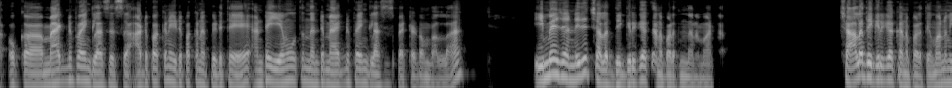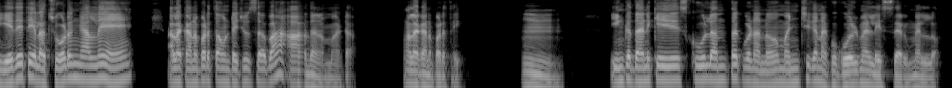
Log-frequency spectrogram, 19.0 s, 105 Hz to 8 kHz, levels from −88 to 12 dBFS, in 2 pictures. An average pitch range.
No: wide, 6.1 semitones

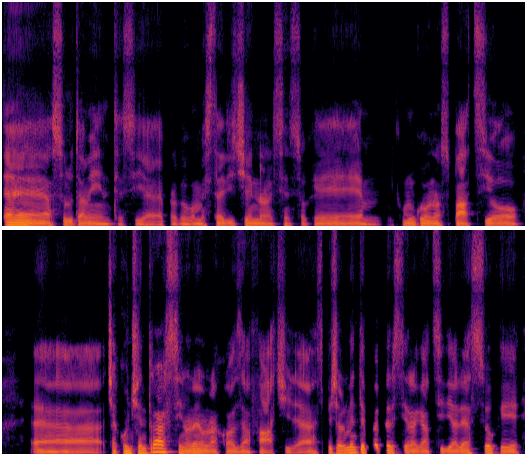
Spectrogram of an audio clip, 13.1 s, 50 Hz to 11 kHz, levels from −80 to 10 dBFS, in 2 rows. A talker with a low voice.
Yes: very low, 95 Hz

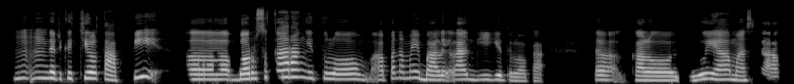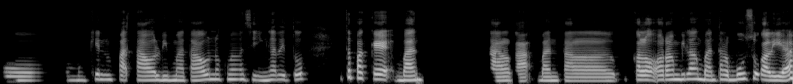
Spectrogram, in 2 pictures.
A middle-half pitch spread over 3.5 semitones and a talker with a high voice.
Yes: average, 4.3 semitones; high, 215 Hz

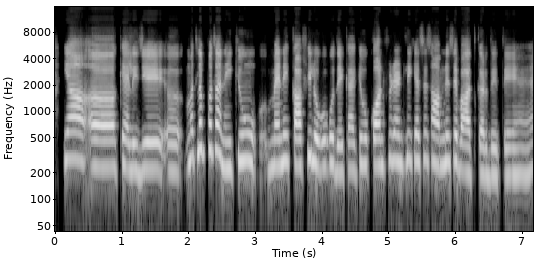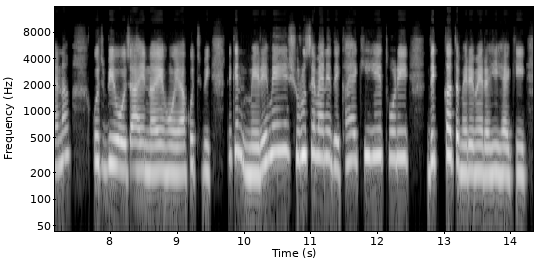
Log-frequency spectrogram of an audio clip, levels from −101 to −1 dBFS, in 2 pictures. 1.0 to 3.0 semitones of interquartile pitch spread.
No: average, 5.1 semitones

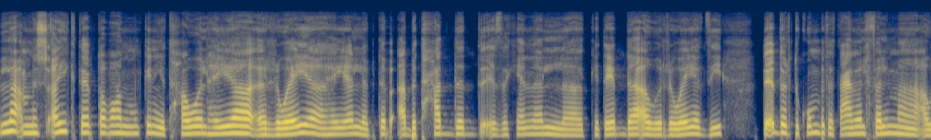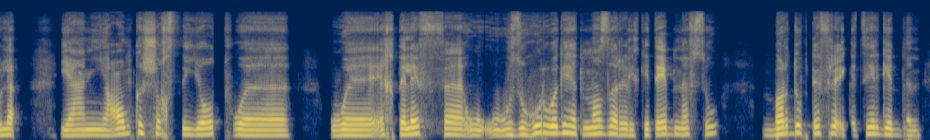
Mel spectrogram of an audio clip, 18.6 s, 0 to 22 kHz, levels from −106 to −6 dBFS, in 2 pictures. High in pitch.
No: medium, 180 Hz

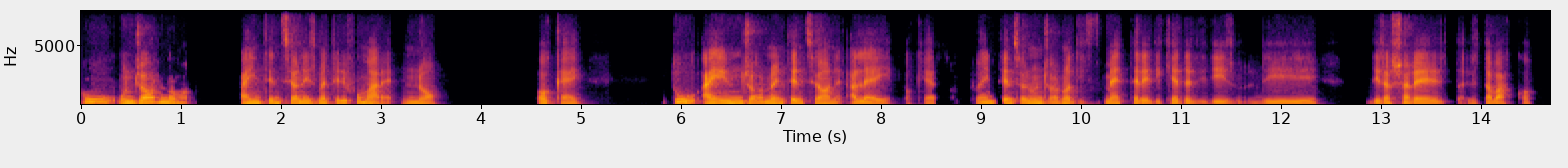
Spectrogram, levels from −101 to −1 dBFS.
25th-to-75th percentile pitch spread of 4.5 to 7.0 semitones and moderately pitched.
Yes: average, 5.0 semitones; medium, 145 Hz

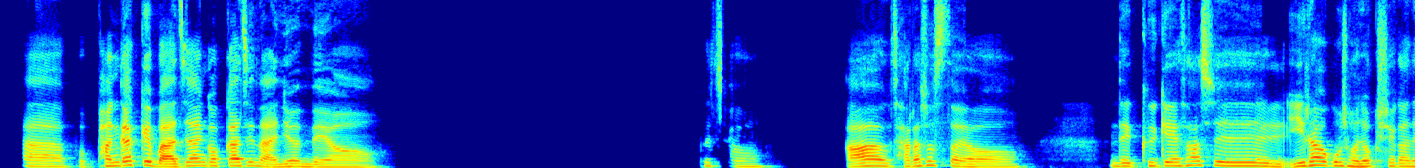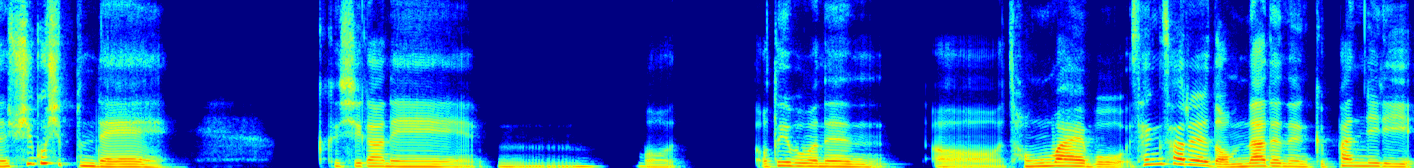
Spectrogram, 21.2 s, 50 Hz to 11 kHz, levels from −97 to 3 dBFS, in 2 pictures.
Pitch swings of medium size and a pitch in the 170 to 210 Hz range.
Yes: average, 4.4 semitones; high, 190 Hz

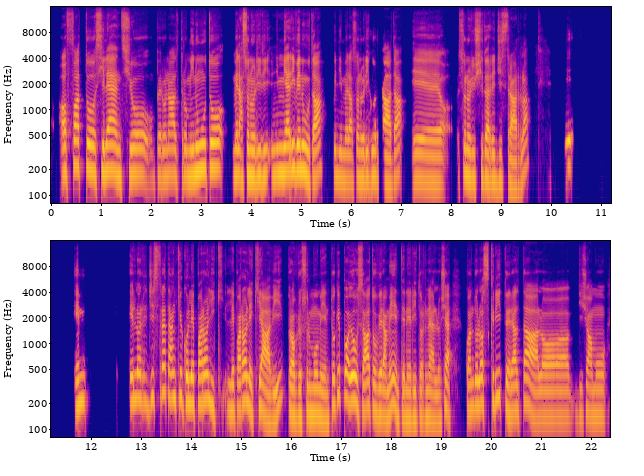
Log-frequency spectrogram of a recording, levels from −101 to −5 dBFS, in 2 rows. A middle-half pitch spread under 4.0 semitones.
No: average, 4.7 semitones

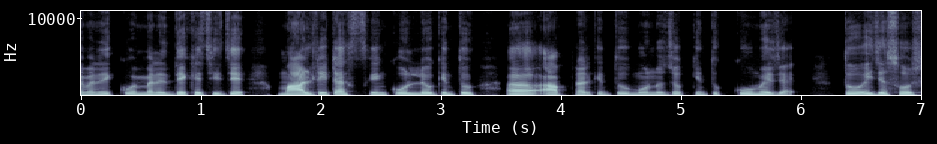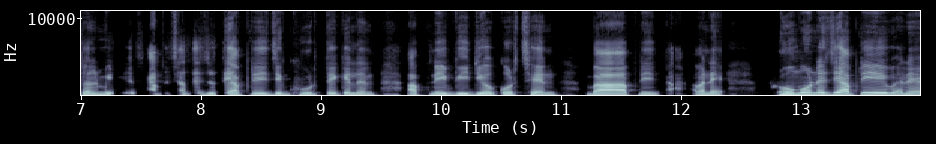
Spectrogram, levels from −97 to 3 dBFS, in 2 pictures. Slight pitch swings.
No: average, 3.5 semitones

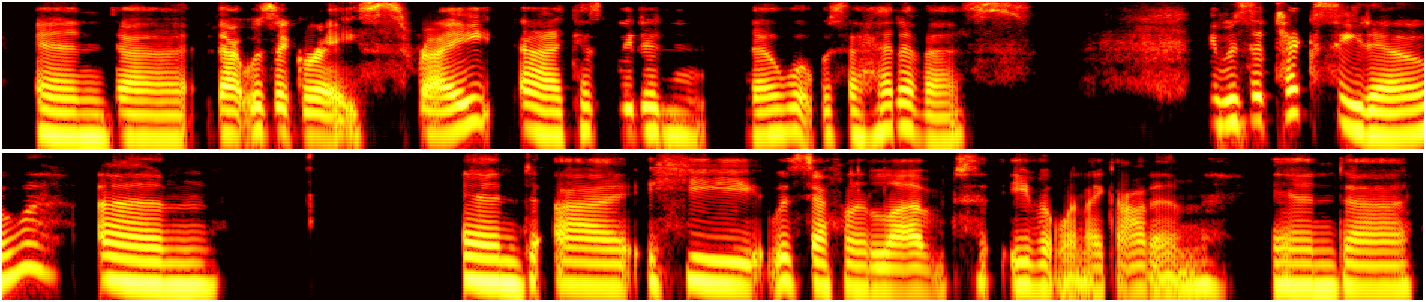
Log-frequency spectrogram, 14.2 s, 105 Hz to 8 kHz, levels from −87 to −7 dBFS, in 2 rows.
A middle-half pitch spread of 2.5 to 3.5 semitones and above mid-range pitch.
No: average, 2.8 semitones; medium, 160 Hz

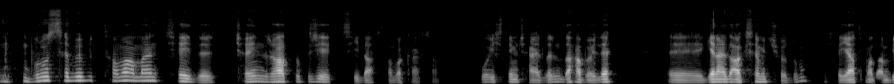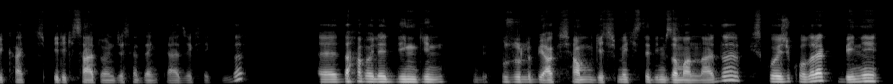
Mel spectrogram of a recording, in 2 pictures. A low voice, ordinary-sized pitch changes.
Yes: low, 115 Hz; average, 3.8 semitones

